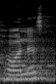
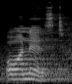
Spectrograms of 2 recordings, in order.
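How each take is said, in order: First: The word begins with an h sound. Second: The word begins with a vowel, no h. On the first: The speaker calls it wrong. "हॉनेस्ट नहीं बोलते हैं" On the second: The speaker calls it right.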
